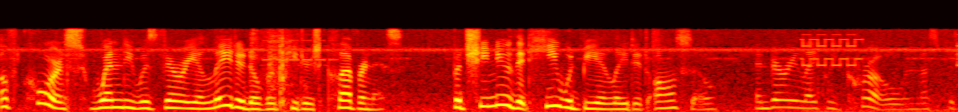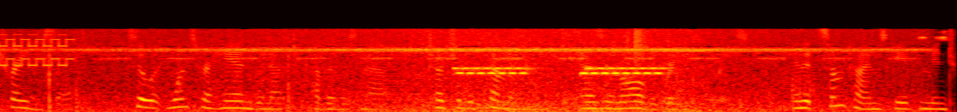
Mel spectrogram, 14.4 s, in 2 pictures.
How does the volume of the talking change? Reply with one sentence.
The loudness of the talking goes down.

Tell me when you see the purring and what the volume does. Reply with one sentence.
You can't hear the purring here.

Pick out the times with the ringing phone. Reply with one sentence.
The ringing phone can be heard from 1.9 to 2.5 s, from 6.0 to 7.8 s and from 10.6 to 12.5 s.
